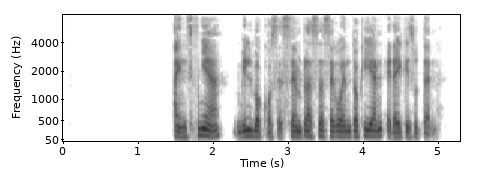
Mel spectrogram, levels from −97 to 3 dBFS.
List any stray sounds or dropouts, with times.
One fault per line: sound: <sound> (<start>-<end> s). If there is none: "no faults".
sound: dropout (1.7-1.8 s)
